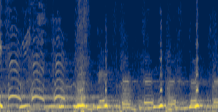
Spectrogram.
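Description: People laughing uncontrollably in quick, repeated 'ha-ha' bursts.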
